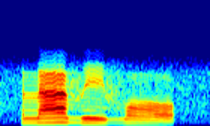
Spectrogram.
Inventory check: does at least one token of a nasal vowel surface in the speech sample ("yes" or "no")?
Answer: no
